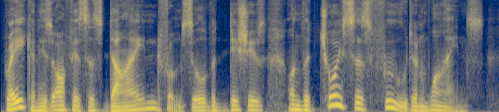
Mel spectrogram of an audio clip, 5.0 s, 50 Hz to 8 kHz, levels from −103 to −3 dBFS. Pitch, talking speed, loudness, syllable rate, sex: 115 Hz, 170 wpm, -19 LUFS, 4.9 syllables/s, male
